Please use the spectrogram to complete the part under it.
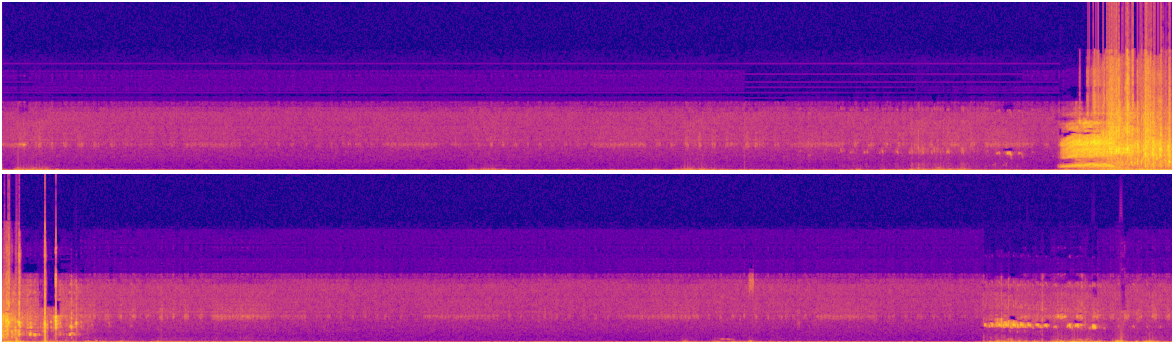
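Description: Wind gusts rumble against the microphone outdoors.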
